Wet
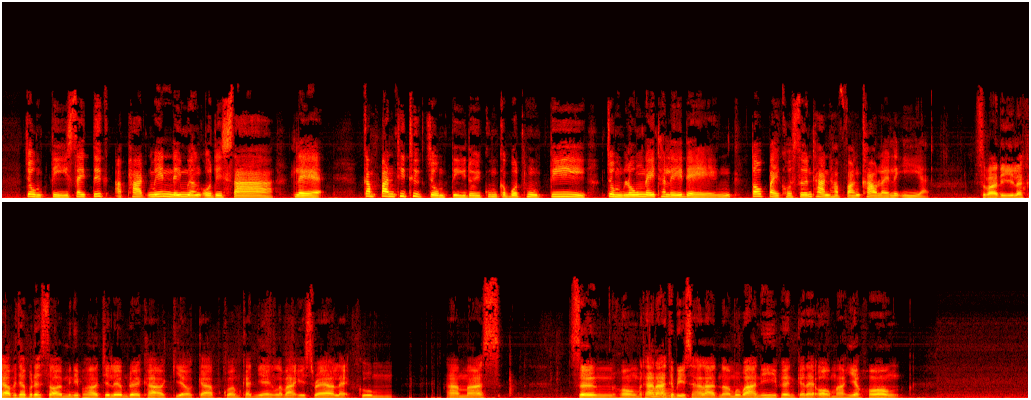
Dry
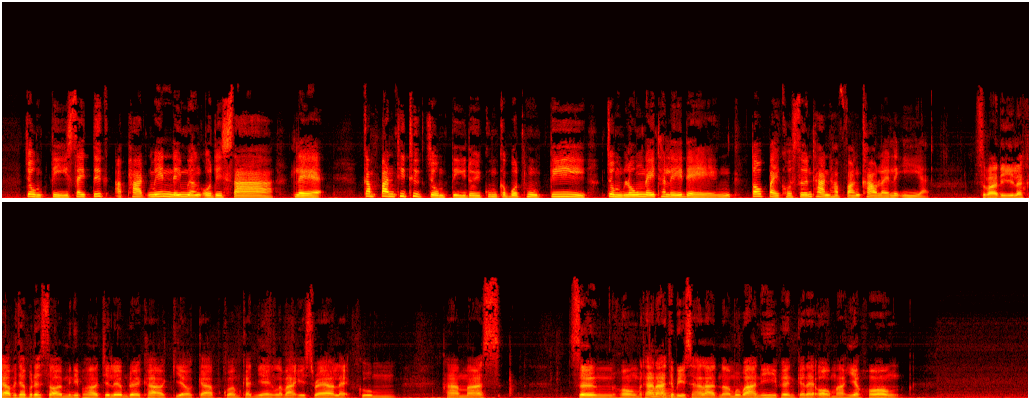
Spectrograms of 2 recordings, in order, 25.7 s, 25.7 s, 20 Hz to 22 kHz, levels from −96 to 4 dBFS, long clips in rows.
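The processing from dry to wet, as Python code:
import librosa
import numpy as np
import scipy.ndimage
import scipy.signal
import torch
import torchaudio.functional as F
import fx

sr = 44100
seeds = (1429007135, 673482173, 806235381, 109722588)

y = fx.level_steps(x, sr, step_db=22, at=(17.52, 18.43))
y = y * 10.0 ** (2.5 / 20.0)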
